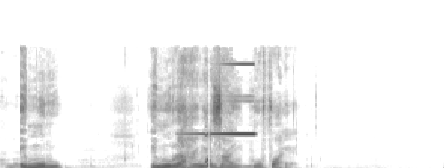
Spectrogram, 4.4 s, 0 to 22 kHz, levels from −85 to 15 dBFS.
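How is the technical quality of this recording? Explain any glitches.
The speech is marred by two faults: decoded corrupt frames at two points and a loudspeaker feedback squeal in the middle.

Corrupt frame decoded, 0.61 to 0.65 s and 2.05 to 2.12 s: damaged compressed data, likely spanning a few consecutive frames each time, was decoded anyway, putting energy at wrong frequencies. The first is a faint blip; the second is a loud, harsh burst.

Loudspeaker feedback squeal, 1.75 to 2.57 s: a microphone is picking up its own loudspeaker, and the loop gain exceeds one at 4.5 kHz. That tone swells over roughly 0.7 s into a piercing squeal about 10 dB above the speech.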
